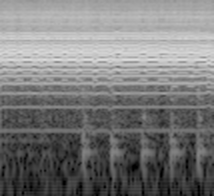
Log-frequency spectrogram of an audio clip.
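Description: Live Albanian folk dance music: one long, shrill held note from a wind instrument, with a large double-headed lodra drum joining about a second in, beating about three times a second.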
